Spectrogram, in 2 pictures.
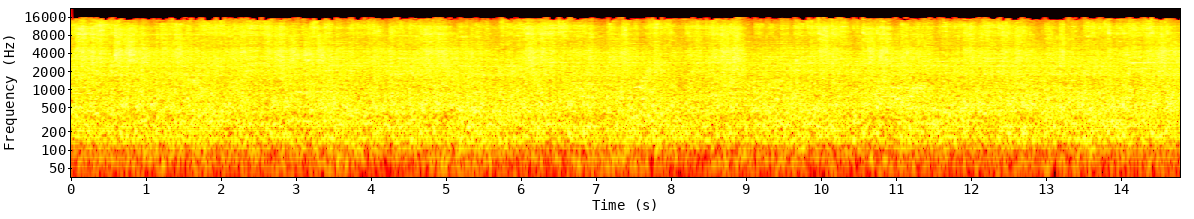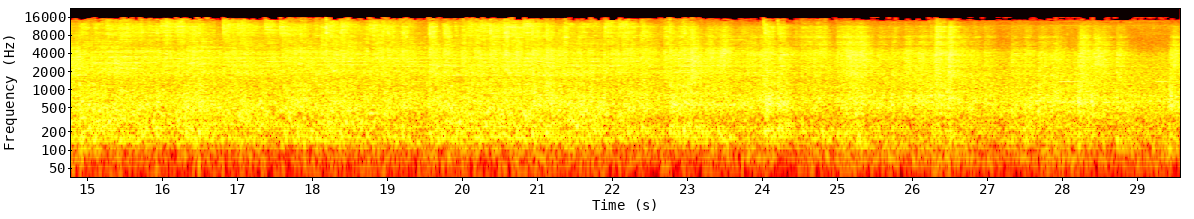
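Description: Freight train of container flat wagons rolling past at close range, the wheels clattering steadily over the rail joints. The clatter thins out near the end as the last wagons go by.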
